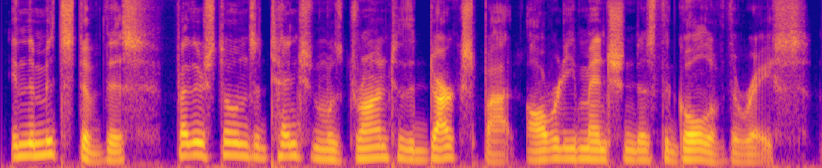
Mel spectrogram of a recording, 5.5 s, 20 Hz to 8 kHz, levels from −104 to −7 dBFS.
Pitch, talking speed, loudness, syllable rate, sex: 130 Hz, 230 wpm, -22 LUFS, 6.0 syllables/s, male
